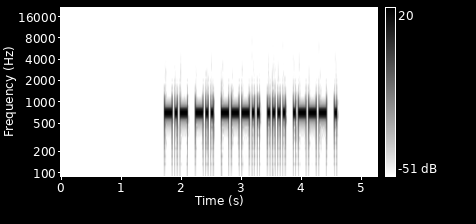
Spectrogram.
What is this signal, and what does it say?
Morse code, heard as a keyed tone, about 28 wpm, 700 Hz. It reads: KD8HJE
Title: USA Call Signs - 6 Characters - Repeated 2x - 28wpm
